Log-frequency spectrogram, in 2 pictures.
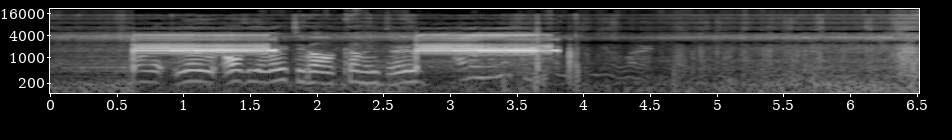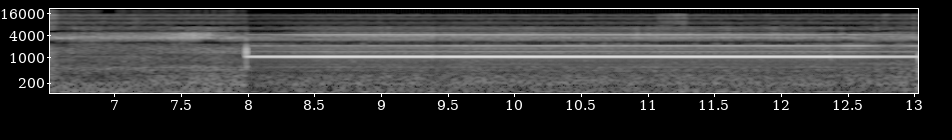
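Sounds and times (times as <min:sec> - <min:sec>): steady alarm tone: 0:00.6 - 0:02.0, 0:02.7 - 0:03.8, 0:08.0 - 0:13.0.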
